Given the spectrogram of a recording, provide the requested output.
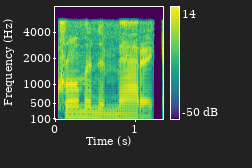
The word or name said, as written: chromonematic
